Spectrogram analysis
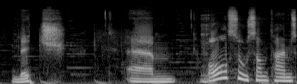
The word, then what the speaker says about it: Lich: AIT which is pronounced Lich you say it as if it had a t before the C Lich um also sometimes called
